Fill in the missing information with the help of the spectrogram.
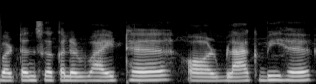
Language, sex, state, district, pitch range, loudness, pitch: Hindi, female, Jharkhand, Deoghar, 180-195 Hz, -15 LUFS, 190 Hz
